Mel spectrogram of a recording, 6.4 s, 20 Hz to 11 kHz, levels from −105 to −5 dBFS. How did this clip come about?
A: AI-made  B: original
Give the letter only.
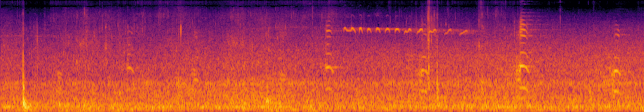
B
